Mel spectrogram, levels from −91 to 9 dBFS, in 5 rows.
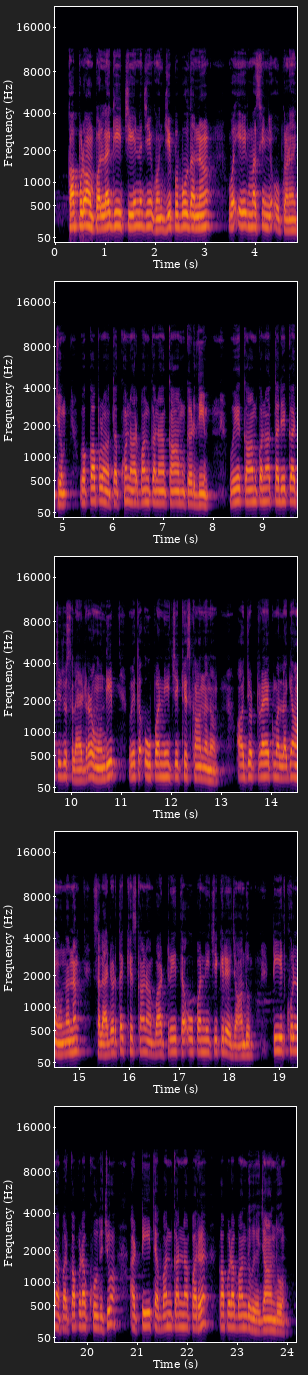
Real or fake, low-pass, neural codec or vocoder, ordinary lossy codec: real; none; none; none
